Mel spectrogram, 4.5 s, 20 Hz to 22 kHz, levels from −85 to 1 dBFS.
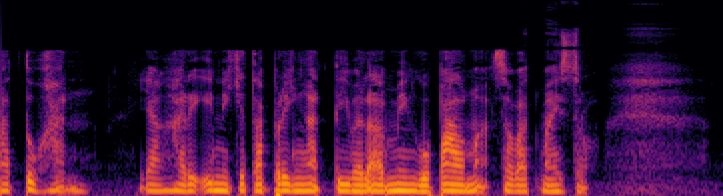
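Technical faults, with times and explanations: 3.26–4.52 s, imaging from linear upsampling: straight-line interpolation, consistent with a 16 kHz source raised to 48 kHz, dulls the top and leaves mirror images at 8–16 kHz, roughly 20 dB down, giving sibilants a faint metallic shimmer.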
